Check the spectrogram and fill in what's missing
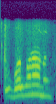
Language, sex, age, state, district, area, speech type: Odia, male, 18-30, Odisha, Malkangiri, urban, conversation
